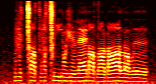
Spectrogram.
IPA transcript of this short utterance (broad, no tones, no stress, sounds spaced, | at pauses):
v ə ǀ æ tˤ v ɪ ǀ iː j ɔ̃ ʒ ɛ̃ β æ ɾ ʊː dˤ ɑː ɽ ɑː l ɒ β əː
